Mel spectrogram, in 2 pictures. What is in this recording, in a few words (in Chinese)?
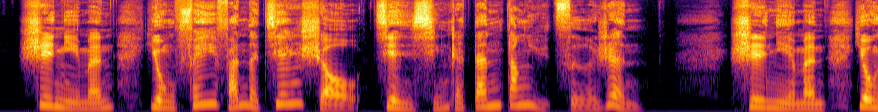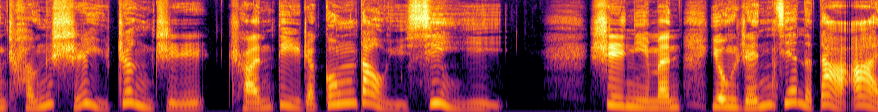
女 解说旁白 颁奖词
